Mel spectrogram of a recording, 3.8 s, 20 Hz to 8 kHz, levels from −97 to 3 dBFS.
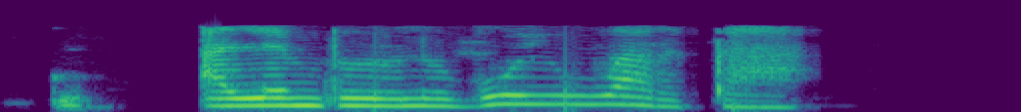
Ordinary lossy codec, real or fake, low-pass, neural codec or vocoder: AAC, 16 kbps; real; 7.2 kHz; none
